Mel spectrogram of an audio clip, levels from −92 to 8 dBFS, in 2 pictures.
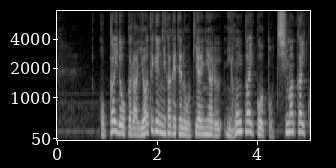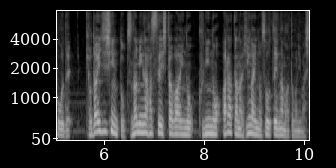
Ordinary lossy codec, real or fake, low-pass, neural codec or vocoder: none; real; none; none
